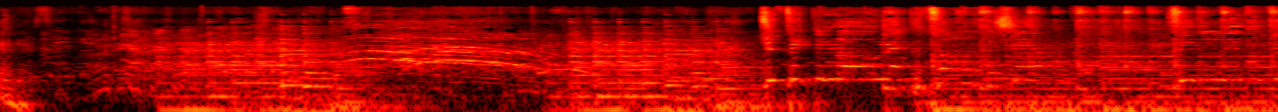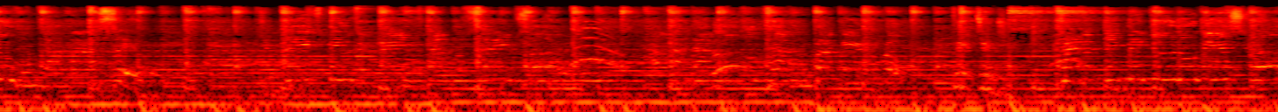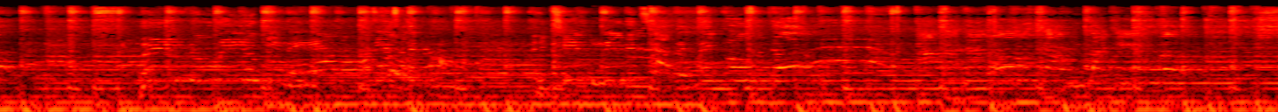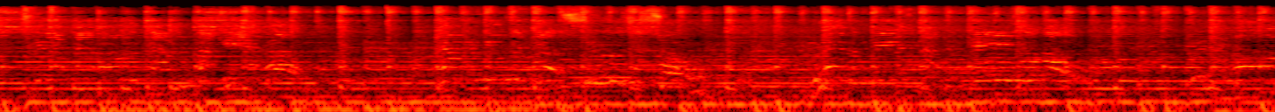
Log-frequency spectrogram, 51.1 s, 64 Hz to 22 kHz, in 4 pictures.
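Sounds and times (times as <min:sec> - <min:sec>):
bass line: 0:01.6 - 0:04.2, 0:05.6 - 0:51.0
rock and roll on guitars: 0:01.8 - 0:04.3, 0:05.5 - 0:51.0
person singing: 0:05.9 - 0:51.0.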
